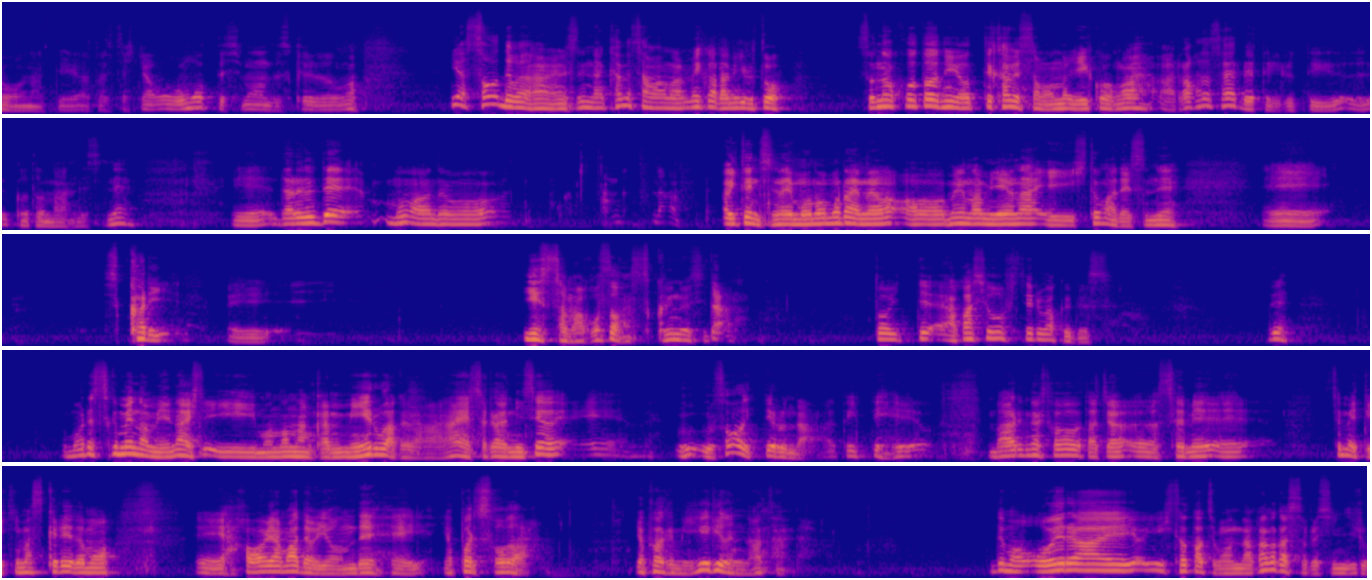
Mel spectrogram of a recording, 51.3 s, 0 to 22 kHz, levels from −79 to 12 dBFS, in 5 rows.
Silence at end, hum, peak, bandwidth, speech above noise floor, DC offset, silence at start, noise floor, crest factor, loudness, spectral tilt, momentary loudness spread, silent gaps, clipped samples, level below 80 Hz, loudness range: 0 s; none; -6 dBFS; 16 kHz; 42 dB; under 0.1%; 0 s; -67 dBFS; 20 dB; -25 LUFS; -6 dB/octave; 18 LU; none; under 0.1%; -74 dBFS; 8 LU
